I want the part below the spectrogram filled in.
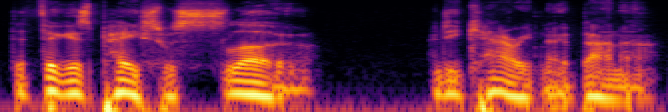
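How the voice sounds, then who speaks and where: A male narrator reads a dramatic scripted tale. His voice is very low, and it is recorded dry, with hardly any room sound. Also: lively intonation, moderate pace, gravelly, husky, dry recording.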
